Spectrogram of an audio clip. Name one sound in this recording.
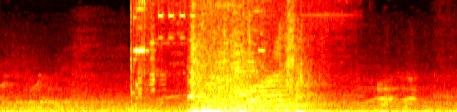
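A sliding door opens with a loud whoosh.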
